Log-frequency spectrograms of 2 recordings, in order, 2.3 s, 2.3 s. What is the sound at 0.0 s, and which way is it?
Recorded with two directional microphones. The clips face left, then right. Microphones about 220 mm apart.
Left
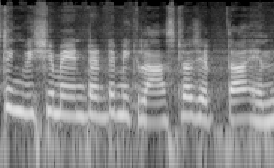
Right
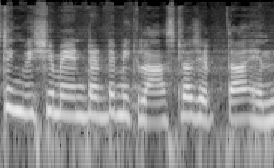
Speech, 40° right (ahead or behind).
